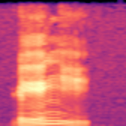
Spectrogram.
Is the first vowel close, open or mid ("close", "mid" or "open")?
mid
